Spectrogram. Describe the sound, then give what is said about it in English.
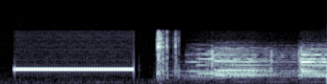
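A steady telephone dial tone hums for about a second as a phone call is placed, then cuts off. A few quick clicks follow, then a fuller, music-like tonal sound of hold music plays over the line. “And finally, let me make a quick phone call.”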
